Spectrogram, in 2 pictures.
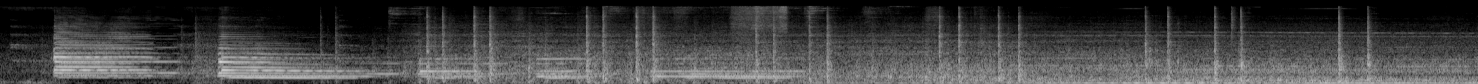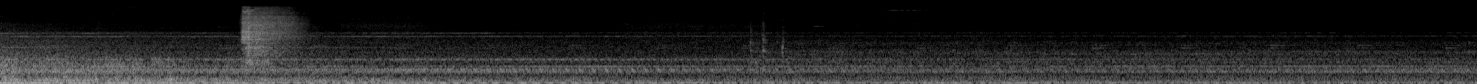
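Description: New Jersey Transit push-pull train sounding its horn: two long blasts, then a short and a longer one, the grade-crossing signal. The train then rolls past with a steady low rumble from the PL42AC diesel locomotive at the rear, with a brief hiss about two-thirds of the way in, and fades as it moves off.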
